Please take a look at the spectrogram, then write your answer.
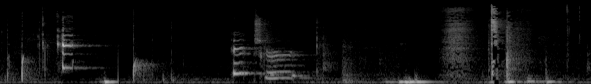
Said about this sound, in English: Let's have like a handshake, but it's gonna be kind of loud.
